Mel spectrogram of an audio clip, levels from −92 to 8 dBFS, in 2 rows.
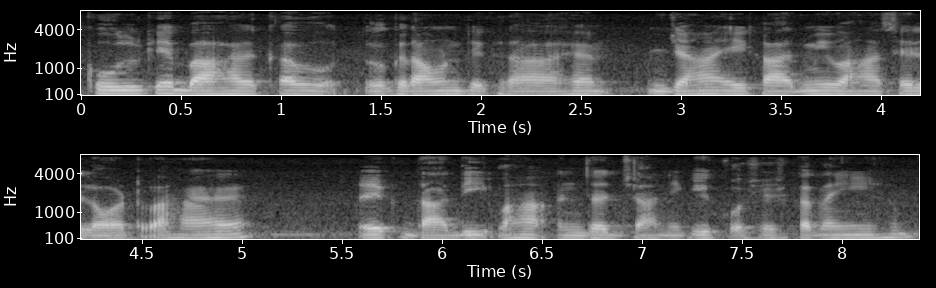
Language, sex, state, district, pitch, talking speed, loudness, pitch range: Hindi, male, Madhya Pradesh, Bhopal, 105 Hz, 185 wpm, -20 LUFS, 100-110 Hz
